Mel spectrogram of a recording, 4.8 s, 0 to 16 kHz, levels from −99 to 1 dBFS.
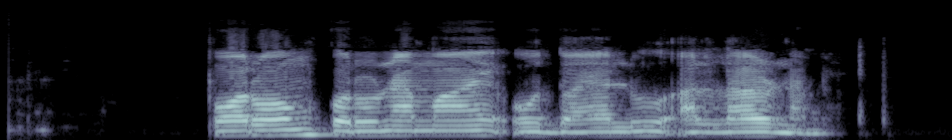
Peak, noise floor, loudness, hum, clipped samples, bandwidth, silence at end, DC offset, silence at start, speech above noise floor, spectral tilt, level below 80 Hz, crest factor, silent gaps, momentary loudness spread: -10 dBFS; under -90 dBFS; -27 LUFS; none; under 0.1%; 7.2 kHz; 0.6 s; under 0.1%; 1.05 s; over 64 dB; -7 dB/octave; -82 dBFS; 18 dB; none; 7 LU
